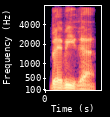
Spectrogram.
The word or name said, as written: bebida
